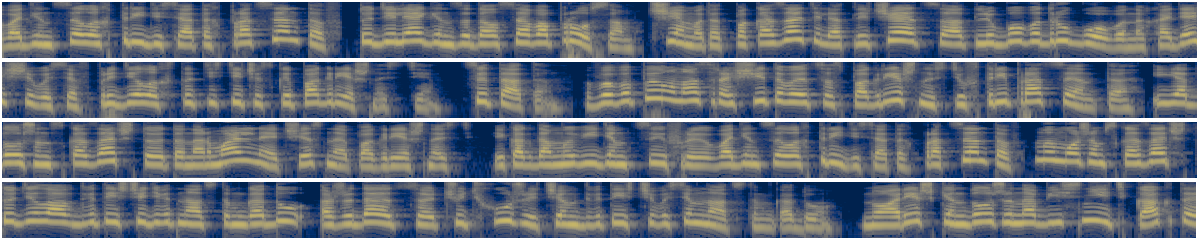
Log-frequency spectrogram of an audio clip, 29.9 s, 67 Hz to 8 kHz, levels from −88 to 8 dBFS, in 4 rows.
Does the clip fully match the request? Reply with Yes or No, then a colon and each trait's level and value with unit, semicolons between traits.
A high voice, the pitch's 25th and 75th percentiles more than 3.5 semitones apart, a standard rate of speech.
Yes: high, 235 Hz; average, 3.9 semitones; average, 125 wpm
